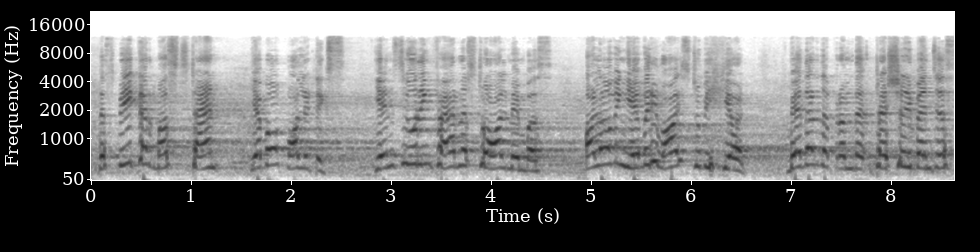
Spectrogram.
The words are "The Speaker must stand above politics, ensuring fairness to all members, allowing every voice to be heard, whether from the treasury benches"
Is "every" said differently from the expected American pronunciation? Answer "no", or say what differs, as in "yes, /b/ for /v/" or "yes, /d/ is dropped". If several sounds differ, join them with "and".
no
